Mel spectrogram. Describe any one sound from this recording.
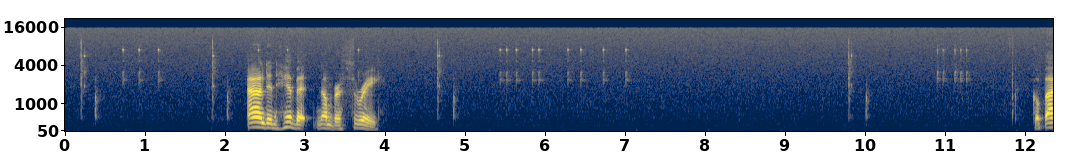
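A handheld controller gives short, soft beeps.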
